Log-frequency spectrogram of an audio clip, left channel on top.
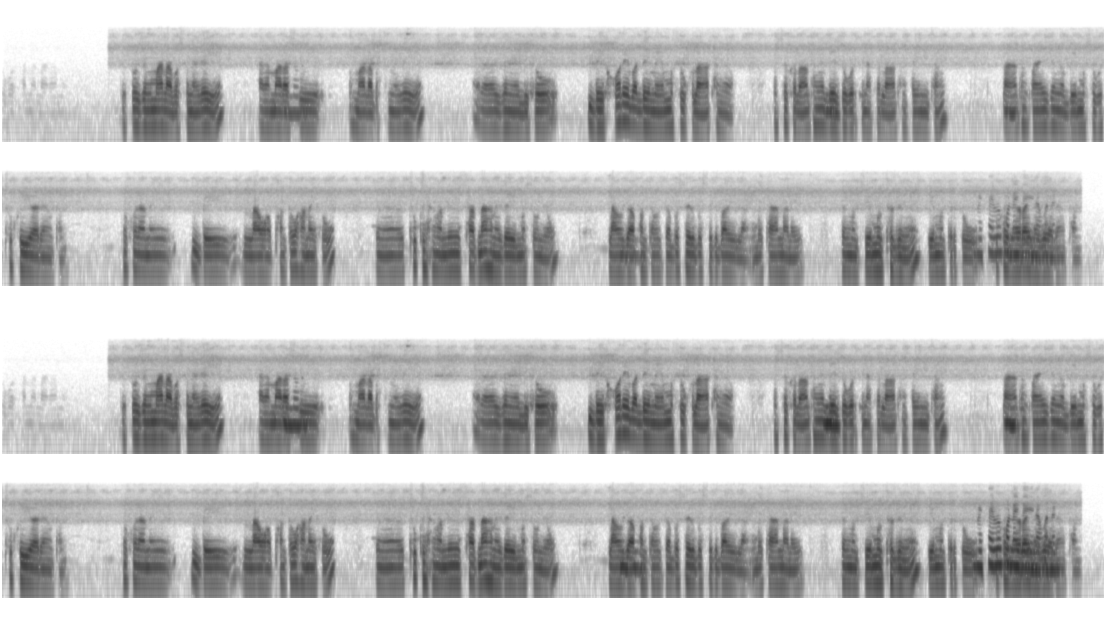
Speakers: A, on the right; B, on the right.
A: बेखौ जों मालाबो सुनाय जायो। आरो मारासि
B: नंगौ
A: मालाबो सुननाय जायो आरो जोङो बेखौ दैखर एबा दैमायाव मोसौखौ लाना थाङो खौ लानानै
B: नंगौ
A: थाङो बेे जबोर गोनां ला थांखायो नोंथां लाना
B: नंगौ
A: थांफानाय जोङो बे जोबोद थुखैयो आरो नोंथां थुखैनानै बै लाव फान्थाव हानायखौ जोङो थुखैखांनानै सारना होनाय जायो मोसौनियाव लाव
B: नंगौ
A: जा फान्थाव जा बोसोर बोसोर बिदिनो बारायलांहोबाय था होननानै जों मोनसे मोन्थोर दोङो बे मोथोरखौ
B: मेथाइबो
A: बिदिनो
B: खननाय
A: रायनाय
B: नामा
A: जायो नोंथां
